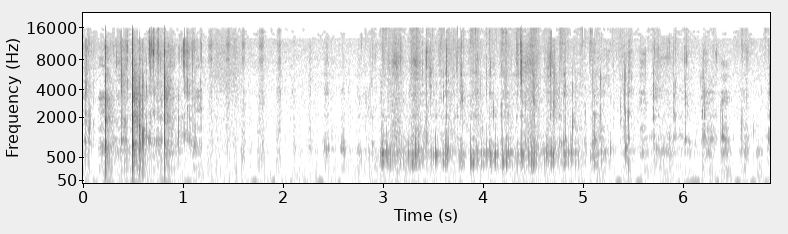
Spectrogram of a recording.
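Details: Cocker Spaniel named Ted enjoying his food, opening with a few loud sharp crunches, then a quiet pause before a run of rapid, softer chewing clicks that fades toward the end.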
